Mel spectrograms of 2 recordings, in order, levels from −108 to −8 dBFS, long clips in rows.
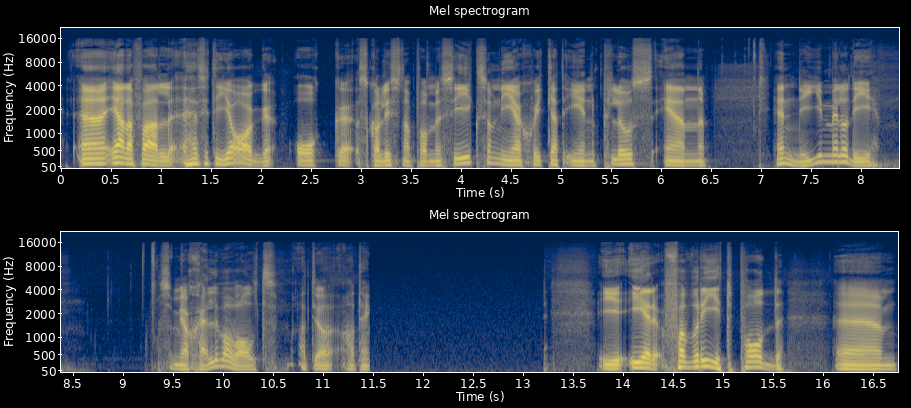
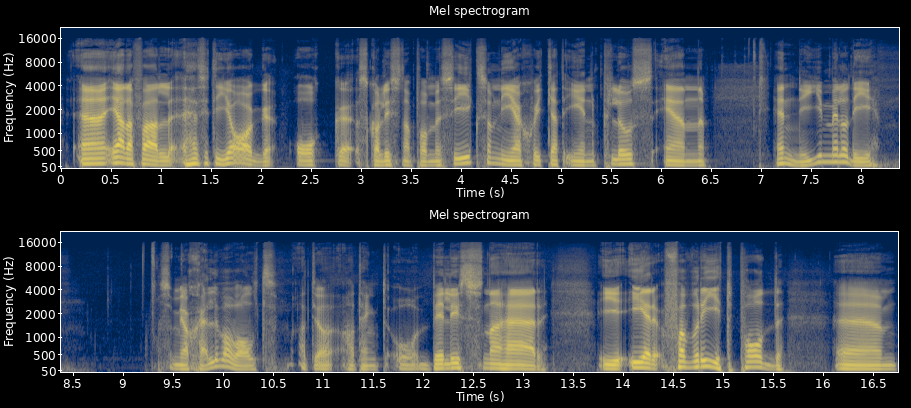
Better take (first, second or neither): second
